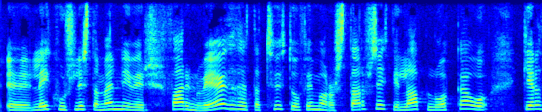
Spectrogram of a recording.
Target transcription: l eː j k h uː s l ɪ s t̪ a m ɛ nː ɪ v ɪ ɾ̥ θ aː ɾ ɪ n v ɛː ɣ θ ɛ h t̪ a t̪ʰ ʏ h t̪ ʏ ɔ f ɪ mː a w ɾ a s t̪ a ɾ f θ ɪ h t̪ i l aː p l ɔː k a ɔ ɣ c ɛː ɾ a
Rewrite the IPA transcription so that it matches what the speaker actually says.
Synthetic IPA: l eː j k h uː s l ɪ s t̪ a m ɛ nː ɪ v ɪ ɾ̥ f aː ɾ ɪ n v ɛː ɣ θ ɛ h t̪ a t̪ʰ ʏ h t̪ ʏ ɔ f ɪ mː a w ɾ a s t̪ a ɾ f s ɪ h t̪ i l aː p l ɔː k a ɔ ɣ c ɛː ɾ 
